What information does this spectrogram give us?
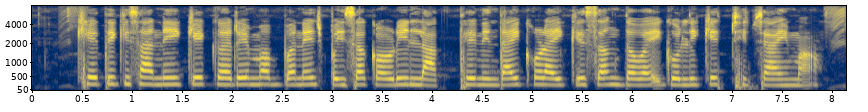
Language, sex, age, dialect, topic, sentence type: Chhattisgarhi, female, 18-24, Central, agriculture, statement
